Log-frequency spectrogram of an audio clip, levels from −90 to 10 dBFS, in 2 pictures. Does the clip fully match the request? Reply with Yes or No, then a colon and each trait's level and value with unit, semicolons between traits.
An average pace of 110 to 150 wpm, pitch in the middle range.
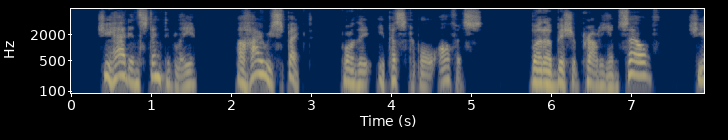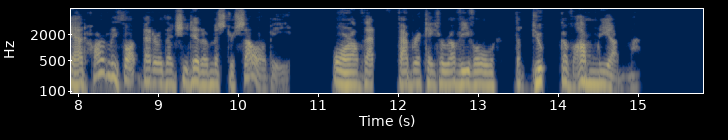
Yes: slow, 135 wpm; medium, 145 Hz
